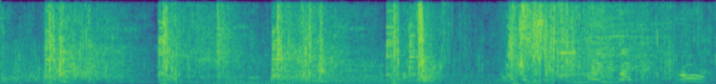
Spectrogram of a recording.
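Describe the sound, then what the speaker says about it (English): In the game Alone in the Dark, a weapon breaks amid loud, close wooden thumps and splintering cracks, several heavy impacts spread across a few seconds over steady game background noise. "My weapon broke!"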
